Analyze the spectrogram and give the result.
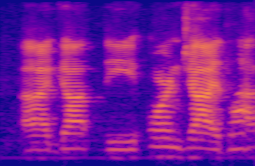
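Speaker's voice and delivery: voice breaking. Host talks about a new kind of shrimp he got, voice cracking. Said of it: "voice is cracking".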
